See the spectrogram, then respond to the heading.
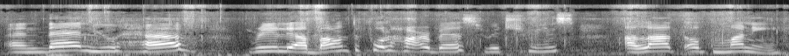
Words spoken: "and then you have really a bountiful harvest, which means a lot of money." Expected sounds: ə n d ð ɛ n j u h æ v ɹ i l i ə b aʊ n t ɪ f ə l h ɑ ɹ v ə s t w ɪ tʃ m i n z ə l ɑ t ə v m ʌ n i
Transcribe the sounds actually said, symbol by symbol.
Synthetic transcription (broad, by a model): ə n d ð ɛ n j u h æ v ɹ i l i ə b aʊ n t ɪ f ə l h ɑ ɹ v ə s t w ɪ tʃ m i n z ə l ɑ t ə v m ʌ n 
